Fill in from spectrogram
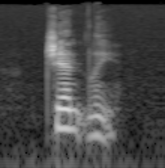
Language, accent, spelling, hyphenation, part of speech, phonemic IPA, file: English, US, gently, gen‧tly, adverb, /ˈd͡ʒɛntli/, En-us-gently.ogg
- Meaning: In a manner characterized by gentleness: 1. Without strong force or quickness: softly, lightly 2. In a gentle manner; to a gentle degree 3. Quietly: without much noise or motion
